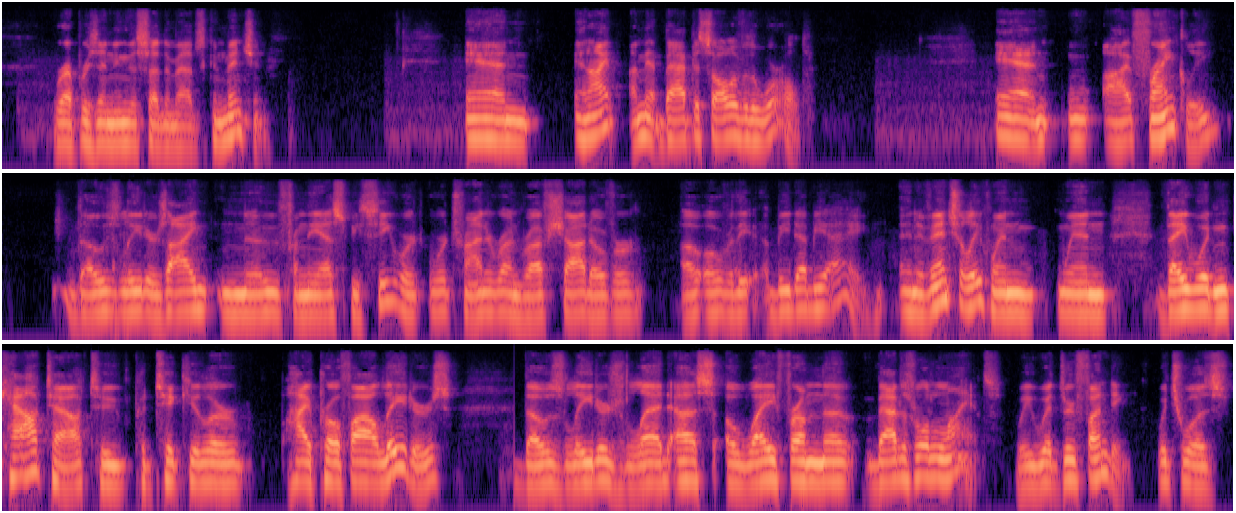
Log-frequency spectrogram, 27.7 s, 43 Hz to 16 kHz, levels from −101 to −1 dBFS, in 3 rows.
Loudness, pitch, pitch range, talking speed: -28 LUFS, 120 Hz, 110-130 Hz, 135 wpm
